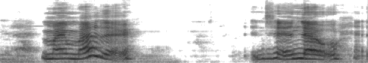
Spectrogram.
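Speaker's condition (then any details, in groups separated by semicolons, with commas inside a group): ALS, sporadic; many years since delayed diagnosis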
